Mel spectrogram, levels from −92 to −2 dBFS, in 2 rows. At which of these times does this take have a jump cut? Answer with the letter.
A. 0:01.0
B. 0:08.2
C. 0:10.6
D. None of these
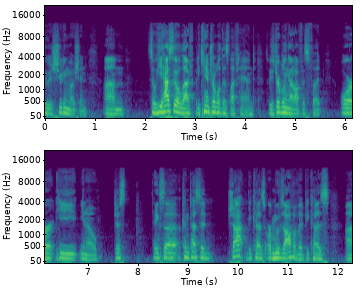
A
